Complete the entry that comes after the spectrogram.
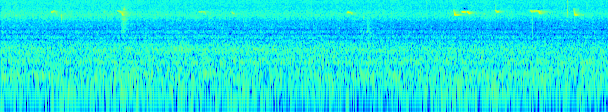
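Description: Small birds giving short, high chirps every second or so, over a steady low outdoor rumble and hiss.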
